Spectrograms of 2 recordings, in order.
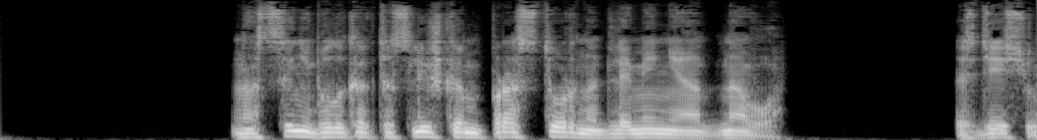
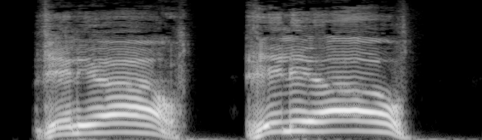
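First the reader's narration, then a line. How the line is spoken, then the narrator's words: Distant shouting. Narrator (Russian): закричали откуда-то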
